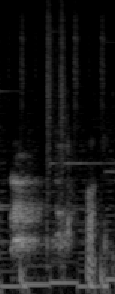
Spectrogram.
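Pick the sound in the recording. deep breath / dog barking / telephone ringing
dog barking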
